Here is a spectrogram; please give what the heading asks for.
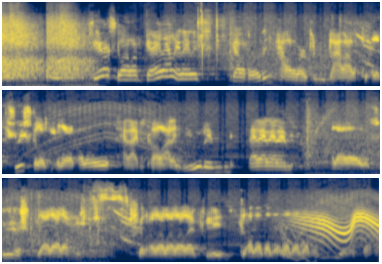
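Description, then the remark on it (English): Bursts of gunfire crackle through a loud, busy mix of warbling, sweeping tones and garbled voice-like sounds, with a heavy blast at the start and sharp reports scattered throughout. “I knew I should have sprung for the bulletproof case.”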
